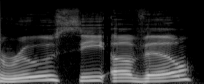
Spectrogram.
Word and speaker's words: Russiaville: There's a Russiaville in Indiana that's pronounced Ruse-Ville.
